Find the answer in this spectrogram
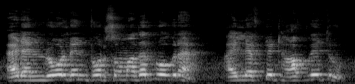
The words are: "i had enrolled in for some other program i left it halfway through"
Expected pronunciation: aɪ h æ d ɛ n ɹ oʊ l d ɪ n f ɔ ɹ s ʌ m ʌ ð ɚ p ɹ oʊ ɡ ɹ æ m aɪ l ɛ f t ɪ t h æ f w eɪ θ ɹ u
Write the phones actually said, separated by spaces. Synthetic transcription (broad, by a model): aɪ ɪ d ɛ n ɹ oʊ l d ɪ n f ɔ ɹ s ʌ m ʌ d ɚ p ɹ oʊ ɡ ɹ æ m aɪ l ɛ f t ɪ t h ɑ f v eɪ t ɹ u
